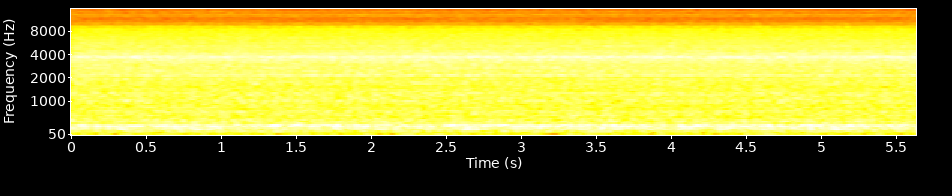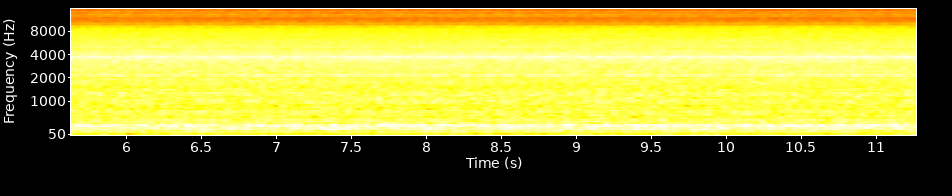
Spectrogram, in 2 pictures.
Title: Buzzing sound coming from furnace blower fan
